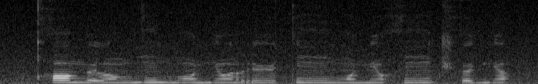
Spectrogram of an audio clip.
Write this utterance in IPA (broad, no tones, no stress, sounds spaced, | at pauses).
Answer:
qʰ o ŋ ø l õ ŋ ɡ ĩ ŋ ɡ õː bʲ õː r yː t ĩː ŋ õ mʲ õː h ĩː t͡ʃʰ ø bʲ ɐ̃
